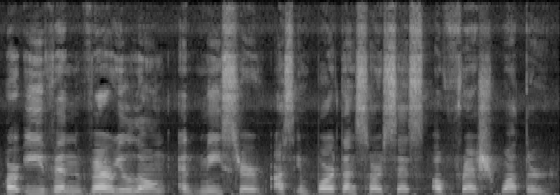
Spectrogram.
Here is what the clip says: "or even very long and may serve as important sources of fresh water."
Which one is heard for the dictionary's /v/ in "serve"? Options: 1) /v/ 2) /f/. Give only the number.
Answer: 1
